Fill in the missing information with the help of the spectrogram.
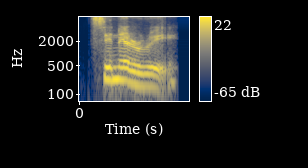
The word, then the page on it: cinerary: Indian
